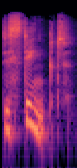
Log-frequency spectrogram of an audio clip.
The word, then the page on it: distinct: British English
